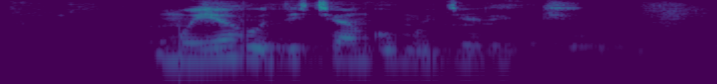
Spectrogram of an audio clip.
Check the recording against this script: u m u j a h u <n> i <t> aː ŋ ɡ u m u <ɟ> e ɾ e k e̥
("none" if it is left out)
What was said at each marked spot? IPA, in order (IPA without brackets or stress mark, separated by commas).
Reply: d, c, ɟ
